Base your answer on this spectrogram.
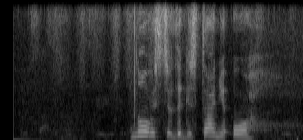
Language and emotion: Russian, neutral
